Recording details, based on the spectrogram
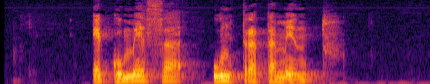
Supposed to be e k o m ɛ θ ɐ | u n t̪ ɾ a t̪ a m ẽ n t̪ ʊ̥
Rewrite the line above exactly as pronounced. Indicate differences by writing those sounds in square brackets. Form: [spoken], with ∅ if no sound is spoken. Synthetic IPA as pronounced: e k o m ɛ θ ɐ | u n t̪ ɾ a t̪ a m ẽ n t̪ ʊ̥

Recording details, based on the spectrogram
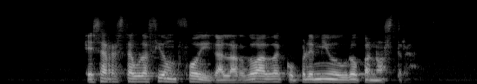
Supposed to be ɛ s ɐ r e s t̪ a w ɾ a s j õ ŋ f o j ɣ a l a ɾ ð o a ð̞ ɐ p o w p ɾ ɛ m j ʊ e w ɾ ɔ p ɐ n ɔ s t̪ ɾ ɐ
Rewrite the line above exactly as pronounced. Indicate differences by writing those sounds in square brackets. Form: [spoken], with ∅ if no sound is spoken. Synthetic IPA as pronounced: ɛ s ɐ r e s t̪ a w ɾ a [θ] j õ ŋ f o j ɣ a l a ɾ ð o a ð̞ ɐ [k] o [∅] p ɾ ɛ m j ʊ e w ɾ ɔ p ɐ n ɔ s t̪ ɾ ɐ

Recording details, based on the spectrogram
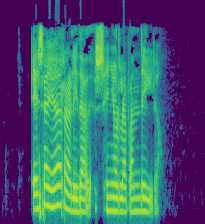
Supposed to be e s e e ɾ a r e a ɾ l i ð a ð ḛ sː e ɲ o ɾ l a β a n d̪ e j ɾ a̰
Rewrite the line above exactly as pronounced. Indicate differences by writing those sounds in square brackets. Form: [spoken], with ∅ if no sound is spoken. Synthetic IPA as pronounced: e s [a] e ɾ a r e a [∅] l i ð a ð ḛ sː e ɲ o ɾ l a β a n d̪ e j ɾ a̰

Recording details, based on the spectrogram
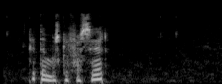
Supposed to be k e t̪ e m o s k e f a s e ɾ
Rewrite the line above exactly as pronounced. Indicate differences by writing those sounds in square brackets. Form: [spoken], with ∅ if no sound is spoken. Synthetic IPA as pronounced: k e t̪ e m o s k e f a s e ɾ

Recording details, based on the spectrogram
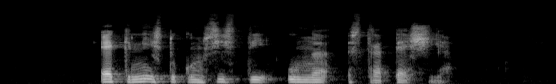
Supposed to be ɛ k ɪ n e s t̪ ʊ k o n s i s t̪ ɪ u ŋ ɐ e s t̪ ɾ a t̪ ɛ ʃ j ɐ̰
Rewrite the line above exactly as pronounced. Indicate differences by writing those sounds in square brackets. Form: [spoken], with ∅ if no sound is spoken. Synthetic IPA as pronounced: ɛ k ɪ n [i] s t̪ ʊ k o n s i s t̪ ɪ u ŋ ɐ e s t̪ ɾ a t̪ ɛ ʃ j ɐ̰

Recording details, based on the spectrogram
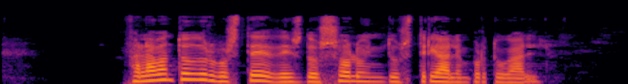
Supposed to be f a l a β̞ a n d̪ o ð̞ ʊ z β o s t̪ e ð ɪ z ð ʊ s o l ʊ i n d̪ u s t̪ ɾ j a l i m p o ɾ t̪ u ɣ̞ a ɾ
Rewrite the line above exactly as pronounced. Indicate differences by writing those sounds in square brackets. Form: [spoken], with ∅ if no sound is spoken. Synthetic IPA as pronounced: f a l a β̞ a n [t̪] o ð̞ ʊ z β o s t̪ e ð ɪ z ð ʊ s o l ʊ i n d̪ u s t̪ ɾ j a l [e] m p o ɾ t̪ u ɣ̞ a [l]

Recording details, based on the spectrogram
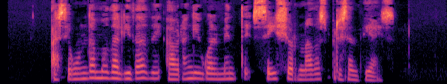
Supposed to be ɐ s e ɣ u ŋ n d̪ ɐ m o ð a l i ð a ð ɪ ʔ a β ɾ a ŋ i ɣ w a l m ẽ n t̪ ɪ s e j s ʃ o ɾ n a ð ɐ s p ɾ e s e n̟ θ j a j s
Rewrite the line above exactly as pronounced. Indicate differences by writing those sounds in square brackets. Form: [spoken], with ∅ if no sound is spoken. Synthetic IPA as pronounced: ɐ s e ɣ u [∅] n d̪ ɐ m o ð a l i ð a ð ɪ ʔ a β ɾ a ŋ i ɣ w a l m ẽ n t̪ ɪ s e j s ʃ o ɾ n a ð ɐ s p ɾ e s e n̟ θ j a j s

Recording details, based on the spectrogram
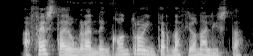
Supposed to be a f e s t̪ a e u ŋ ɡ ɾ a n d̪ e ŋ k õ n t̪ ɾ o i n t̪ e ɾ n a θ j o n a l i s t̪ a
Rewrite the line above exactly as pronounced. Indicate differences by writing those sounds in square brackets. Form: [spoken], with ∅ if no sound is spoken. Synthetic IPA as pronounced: a f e s t̪ a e u ŋ ɡ ɾ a n d̪ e ŋ k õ n t̪ ɾ o i n t̪ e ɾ n a θ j o n a l i s t̪ a

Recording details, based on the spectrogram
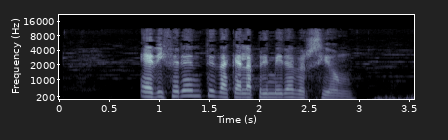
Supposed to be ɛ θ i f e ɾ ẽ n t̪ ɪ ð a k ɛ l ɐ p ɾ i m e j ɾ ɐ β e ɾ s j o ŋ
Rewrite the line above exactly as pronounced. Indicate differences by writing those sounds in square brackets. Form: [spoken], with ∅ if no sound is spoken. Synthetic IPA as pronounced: ɛ [ð] i f e ɾ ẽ n t̪ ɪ ð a k ɛ l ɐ p ɾ i m e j ɾ ɐ β e ɾ s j o ŋ

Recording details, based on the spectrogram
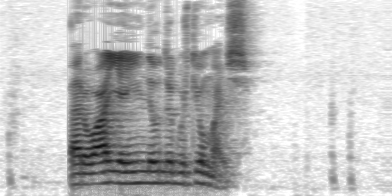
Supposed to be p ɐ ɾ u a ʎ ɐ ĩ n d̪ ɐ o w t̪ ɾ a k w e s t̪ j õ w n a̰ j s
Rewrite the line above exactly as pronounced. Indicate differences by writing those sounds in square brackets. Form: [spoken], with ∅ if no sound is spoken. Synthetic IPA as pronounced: p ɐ ɾ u a [j] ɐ ĩ n d̪ ɐ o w t̪ ɾ [ɐ] k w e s t̪ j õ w [m] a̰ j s

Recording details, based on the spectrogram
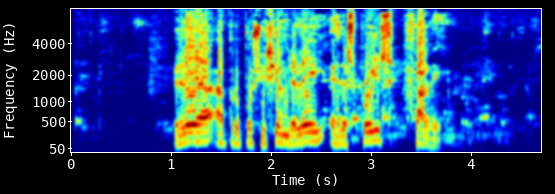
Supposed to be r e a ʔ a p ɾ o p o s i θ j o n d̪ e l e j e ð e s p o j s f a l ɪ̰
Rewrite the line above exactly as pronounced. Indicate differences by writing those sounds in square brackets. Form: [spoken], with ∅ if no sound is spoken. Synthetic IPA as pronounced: [l] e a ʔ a p ɾ o p o s i θ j o n d̪ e l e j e ð e s p o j s f a l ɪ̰

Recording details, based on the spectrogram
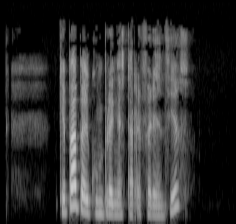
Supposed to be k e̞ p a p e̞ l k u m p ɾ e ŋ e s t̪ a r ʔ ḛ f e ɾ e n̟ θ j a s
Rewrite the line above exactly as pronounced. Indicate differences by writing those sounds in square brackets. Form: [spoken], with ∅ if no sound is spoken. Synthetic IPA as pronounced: k e̞ p a p e̞ l k u m p ɾ e ŋ e s t̪ a r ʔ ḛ f e ɾ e n̟ θ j a s

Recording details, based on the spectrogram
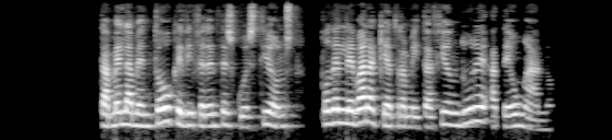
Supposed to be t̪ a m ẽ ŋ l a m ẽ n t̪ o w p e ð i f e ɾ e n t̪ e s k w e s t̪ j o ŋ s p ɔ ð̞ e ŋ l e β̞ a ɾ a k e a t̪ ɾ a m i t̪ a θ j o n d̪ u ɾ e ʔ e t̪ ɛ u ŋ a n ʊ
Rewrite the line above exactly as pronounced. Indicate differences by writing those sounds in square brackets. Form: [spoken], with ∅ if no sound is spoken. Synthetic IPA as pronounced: t̪ a m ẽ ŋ l a m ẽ n t̪ o w [k] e ð i f e ɾ e n t̪ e s k w e s t̪ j o ŋ s p ɔ ð̞ e ŋ l e β̞ a ɾ a k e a t̪ ɾ a m i t̪ a θ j o n d̪ u ɾ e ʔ [a] t̪ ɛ u ŋ a n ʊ

